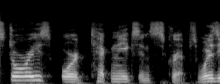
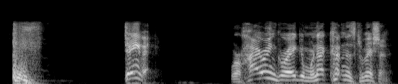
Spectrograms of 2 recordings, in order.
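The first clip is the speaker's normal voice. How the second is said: high, quick mock wife's voice; wife cutting off her husband, higher and quick; 12 semitones higher, 3 dB louder than usual. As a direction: imitate the wife deciding, pitched up fast. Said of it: "the wife just turns to him and goes".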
